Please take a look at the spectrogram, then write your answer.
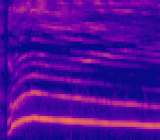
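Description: A small dog gives one sustained, close, loud howl that slides slowly downward in pitch and holds steady to the end, with no talk over it.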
